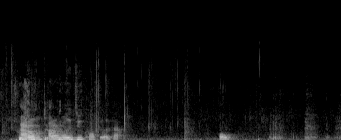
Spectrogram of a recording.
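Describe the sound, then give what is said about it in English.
Crunchy bites and chewing on a snack meant to be eaten with coffee, a few crisp crackling crunches coming between and after stretches of a person talking. “I'm gonna try it for y'all. We don't have coffee present, but you're supposed to eat them with coffee.”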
